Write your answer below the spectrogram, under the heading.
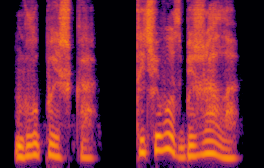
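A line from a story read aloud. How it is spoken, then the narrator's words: Whisper. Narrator (Russian): прошептал Денис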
